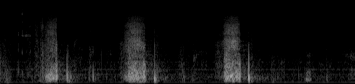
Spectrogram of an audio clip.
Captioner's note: sewing sound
